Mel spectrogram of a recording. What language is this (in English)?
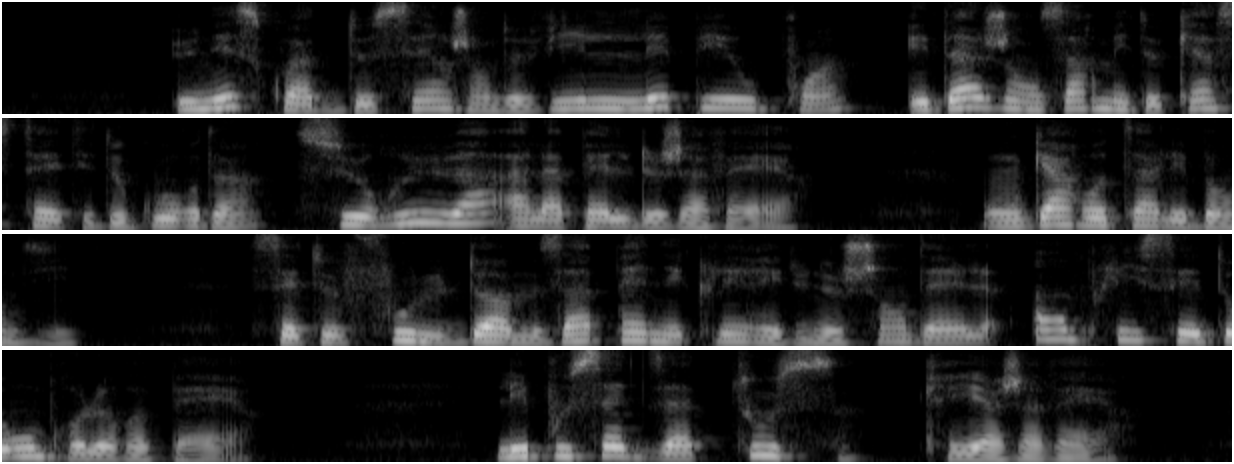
French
